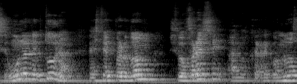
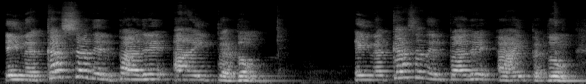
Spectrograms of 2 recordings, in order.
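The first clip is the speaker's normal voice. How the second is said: each word laid out slowly, CASA stressed; drawn out like a sermon headline; slow emphatic point; much slower than usual. Shown as a demonstration. Preacher announces his second point, slow and emphatic. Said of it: "Punto número dos".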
